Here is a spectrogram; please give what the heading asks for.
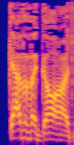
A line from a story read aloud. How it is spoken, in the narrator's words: started to yell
